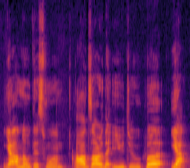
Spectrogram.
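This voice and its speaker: Young Tunisian guy, Arabic first language, deep voice, casual music vlog chat full of fillers. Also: normal speed. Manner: chatty, loose, self-interrupting with fillers. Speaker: music vlogger. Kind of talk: casual music recommendations to camera.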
